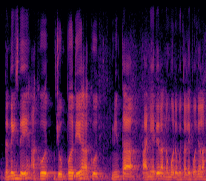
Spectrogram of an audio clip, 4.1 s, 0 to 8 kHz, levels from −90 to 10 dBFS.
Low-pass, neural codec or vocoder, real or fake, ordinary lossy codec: none; none; real; none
